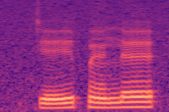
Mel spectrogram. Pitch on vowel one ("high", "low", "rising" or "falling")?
rising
